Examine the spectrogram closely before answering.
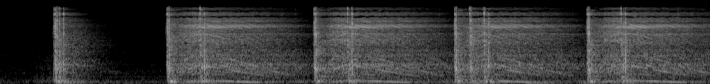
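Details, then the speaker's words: Vectra starter tested by touching the positive terminal with a loose screw: five short high whirs, each cutting out and winding down with dead gaps; works only sometimes, intermittent starter, could leave the car not starting. "hora que ele funciona tem hora que ele não funciona e esse aí é meu maior problema"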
